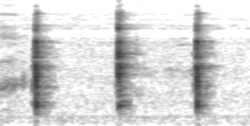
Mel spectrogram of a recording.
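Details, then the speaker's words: Drop dial case clock with double fusee movement on wooden plate, after shortening suspension wire, heard through an amplifier: crisp even ticks about half a second apart, no stumbles, normal clock tick. "with the B amplifier hooked up you should be able to hear it it sounds pretty good"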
